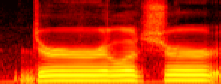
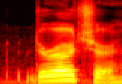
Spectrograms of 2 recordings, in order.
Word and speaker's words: Durocher: Brian Rookley, Anna Malkova, Angel Hernandez, Sarah Petrie, Durocher. Oops, said it wrong. Durocher. There we go.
